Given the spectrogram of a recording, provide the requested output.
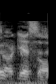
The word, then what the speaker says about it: Arkansas: I think it's Arkansas. – Yes, it is.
